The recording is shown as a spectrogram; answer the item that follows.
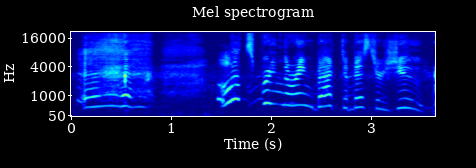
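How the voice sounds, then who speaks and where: Paimon, a squeaky fairy companion. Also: female voice, sing-song, slow pace, heavy background noise, exaggerated voice. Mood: excited. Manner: refers to herself by name in third person. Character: tiny floating female fairy companion, chirpy and greedy. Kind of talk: video game dialogue. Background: game music.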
